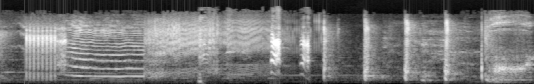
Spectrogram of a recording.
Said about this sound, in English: Am I a juvenile to find this funny? Yes. Am I happy that it's children that are making the fart noises? Also, yes, because they seem very happy as they're doing it.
